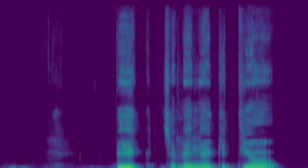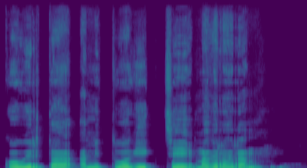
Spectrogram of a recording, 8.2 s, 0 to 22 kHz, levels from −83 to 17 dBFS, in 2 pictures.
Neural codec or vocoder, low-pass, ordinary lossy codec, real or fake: vocoder, 44.1 kHz, 128 mel bands, Pupu-Vocoder; none; none; fake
